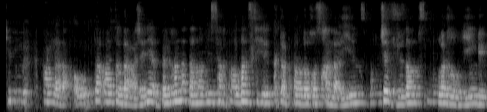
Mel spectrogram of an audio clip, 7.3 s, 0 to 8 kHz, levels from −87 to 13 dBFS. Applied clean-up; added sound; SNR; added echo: neural mask model DeepFilterNet 3.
